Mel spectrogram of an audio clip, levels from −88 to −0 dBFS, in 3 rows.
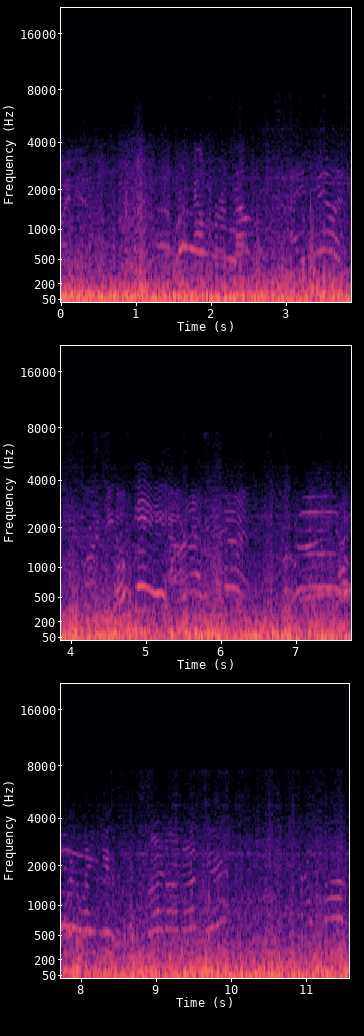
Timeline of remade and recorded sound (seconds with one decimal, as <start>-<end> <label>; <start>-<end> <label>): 0.0-1.2 recorded; 1.2-2.2 remade; 2.2-7.1 recorded; 7.1-8.1 remade; 8.1-11.6 recorded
